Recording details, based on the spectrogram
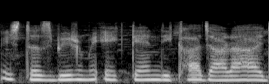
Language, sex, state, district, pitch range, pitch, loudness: Hindi, female, Assam, Kamrup Metropolitan, 205-220 Hz, 210 Hz, -15 LUFS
